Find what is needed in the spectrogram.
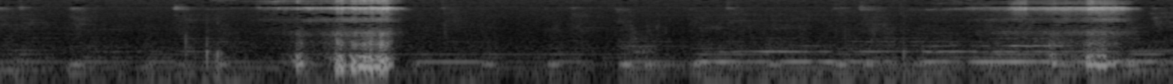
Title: Shiloh the beagle dog snoring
